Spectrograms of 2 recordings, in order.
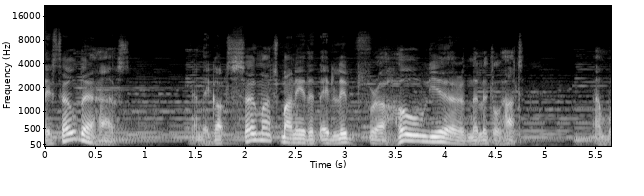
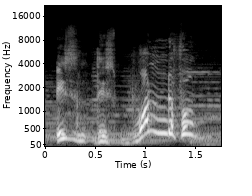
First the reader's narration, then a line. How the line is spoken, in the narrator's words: cried the woman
